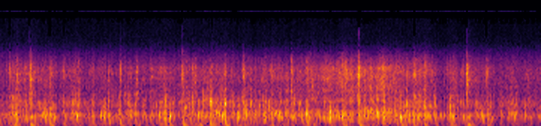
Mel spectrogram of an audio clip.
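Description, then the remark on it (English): Rapid, drumming hoofbeats of a ridden horse galloping away from a trail pound steadily and loudly for several seconds, a dense rumbling rhythm with no voices. “He turns his horse and speeds away from the trail.”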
